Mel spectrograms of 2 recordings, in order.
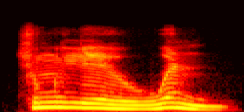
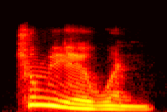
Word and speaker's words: chumllewün: Chumlewen. Chumlewen. Así lo vamos a pronunciar ya, para que tengan cuidado con su correcta pronunciación.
